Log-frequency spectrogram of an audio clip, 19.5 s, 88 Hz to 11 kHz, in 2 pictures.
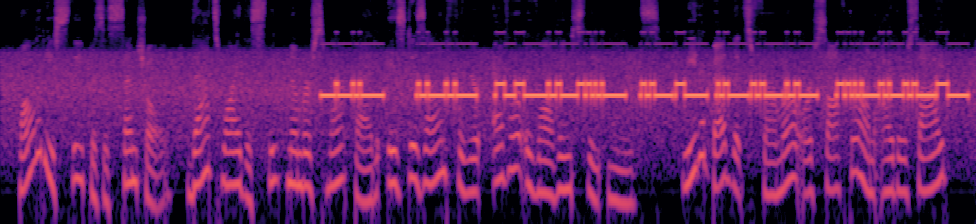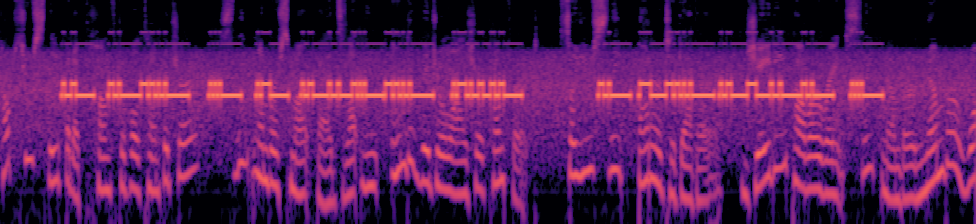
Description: TTY/TDD text telephone tones (45.45 baud Baudot), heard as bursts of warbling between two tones, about 400 Hz shift, 1600 Hz centre, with hum and speech in English. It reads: 11997 89287 08570 63214 37805 29106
